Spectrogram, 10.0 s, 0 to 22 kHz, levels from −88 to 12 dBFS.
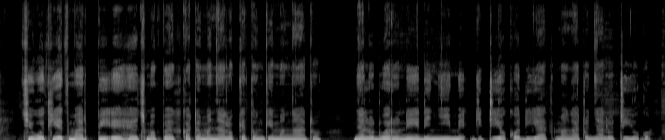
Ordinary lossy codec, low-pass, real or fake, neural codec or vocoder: none; none; real; none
